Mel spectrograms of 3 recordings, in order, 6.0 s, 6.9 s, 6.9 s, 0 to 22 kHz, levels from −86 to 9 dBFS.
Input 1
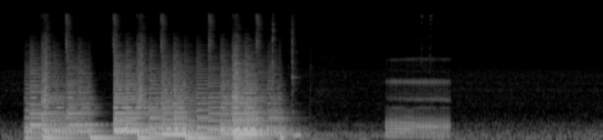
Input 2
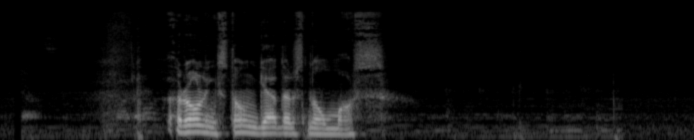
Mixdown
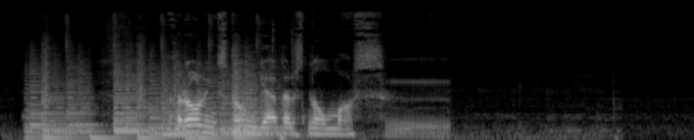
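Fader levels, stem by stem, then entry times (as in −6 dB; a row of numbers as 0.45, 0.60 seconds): −7.5, +2.0 decibels; 0.00, 0.00 seconds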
